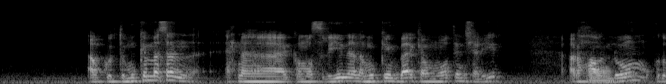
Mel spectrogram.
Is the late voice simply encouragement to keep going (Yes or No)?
Yes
